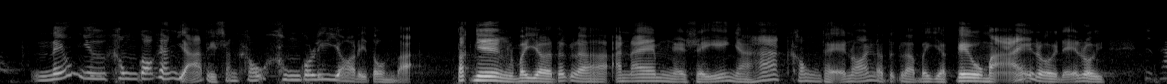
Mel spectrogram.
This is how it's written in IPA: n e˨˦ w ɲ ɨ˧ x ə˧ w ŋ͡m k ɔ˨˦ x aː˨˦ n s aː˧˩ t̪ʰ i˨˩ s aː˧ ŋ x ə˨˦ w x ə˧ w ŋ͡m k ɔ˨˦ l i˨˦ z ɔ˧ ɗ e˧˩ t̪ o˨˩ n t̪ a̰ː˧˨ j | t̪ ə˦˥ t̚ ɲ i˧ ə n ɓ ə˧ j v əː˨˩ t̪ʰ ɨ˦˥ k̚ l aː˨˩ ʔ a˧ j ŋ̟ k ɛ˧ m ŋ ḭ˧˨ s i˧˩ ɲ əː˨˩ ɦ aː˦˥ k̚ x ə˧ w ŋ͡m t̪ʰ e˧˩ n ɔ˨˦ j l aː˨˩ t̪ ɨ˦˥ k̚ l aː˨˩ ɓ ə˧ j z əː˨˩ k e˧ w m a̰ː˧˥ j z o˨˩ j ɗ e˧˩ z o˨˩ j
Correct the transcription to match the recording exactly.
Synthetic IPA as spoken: n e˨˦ w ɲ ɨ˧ x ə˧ w ŋ͡m k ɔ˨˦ x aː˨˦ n z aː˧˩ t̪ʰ i˨˩ s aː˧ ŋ x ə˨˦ w x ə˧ w ŋ͡m k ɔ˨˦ l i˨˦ z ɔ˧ ɗ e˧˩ t̪ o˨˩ n t̪ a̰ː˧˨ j | t̪ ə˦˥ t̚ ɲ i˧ ə n ɓ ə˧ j z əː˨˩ t̪ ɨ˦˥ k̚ l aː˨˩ ʔ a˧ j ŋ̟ ʔ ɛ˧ m ŋ ḛ˧˨ s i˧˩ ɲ aː˨˩ ɦ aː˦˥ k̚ x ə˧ w ŋ͡m t̪ʰ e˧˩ n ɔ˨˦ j l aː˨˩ t̪ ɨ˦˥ k̚ l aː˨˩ ɓ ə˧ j z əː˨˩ k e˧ w m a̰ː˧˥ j z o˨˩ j ɗ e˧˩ z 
